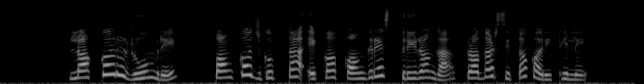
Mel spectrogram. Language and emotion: Odia, neutral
